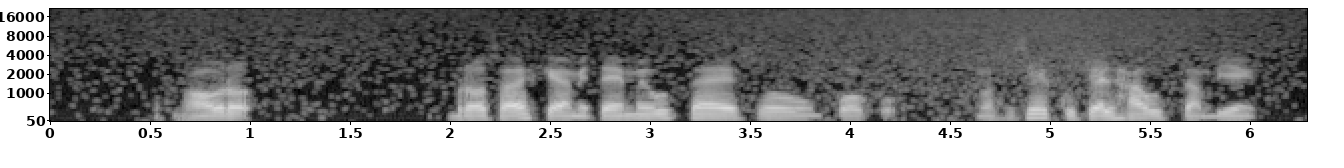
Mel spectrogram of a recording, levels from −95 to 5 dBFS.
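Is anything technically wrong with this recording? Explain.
Yes. The speech carries overdone noise removal from start to finish. A noise reducer set too aggressively has switched off individual frequency bands whenever they dipped near its noise estimate, taking the softer parts of the voice with them. Between phrases the background collapses to near silence flecked with twinkling specks. Unlike a simple low-pass filter, which dulls the top end smoothly, this damage flickers band by band and gates the pauses.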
